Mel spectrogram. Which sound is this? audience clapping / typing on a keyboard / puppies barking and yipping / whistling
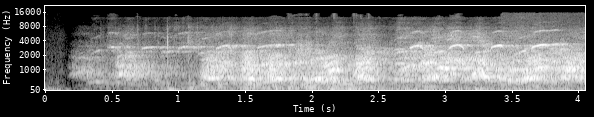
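puppies barking and yipping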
